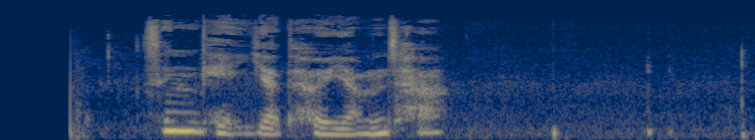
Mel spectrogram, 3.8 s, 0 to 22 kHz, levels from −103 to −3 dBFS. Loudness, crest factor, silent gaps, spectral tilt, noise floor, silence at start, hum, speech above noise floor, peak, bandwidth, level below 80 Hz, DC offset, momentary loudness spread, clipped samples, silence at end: -36 LUFS; 18 dB; none; -4.5 dB/octave; -62 dBFS; 0.7 s; none; 27 dB; -22 dBFS; 13.5 kHz; -82 dBFS; under 0.1%; 24 LU; under 0.1%; 0.05 s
